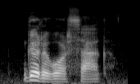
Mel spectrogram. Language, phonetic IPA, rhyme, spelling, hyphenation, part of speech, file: Hungarian, [ˈɡørøɡorsaːɡ], -aːɡ, Görögország, Gö‧rög‧or‧szág, proper noun, Hu-Görögország.ogg
- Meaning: Greece (a country in Southeastern Europe; official name: Görög Köztársaság)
